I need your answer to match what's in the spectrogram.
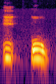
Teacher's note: मुंह बहुत कम खुला, तो इन्हें संवृत स्वर कहते हैं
